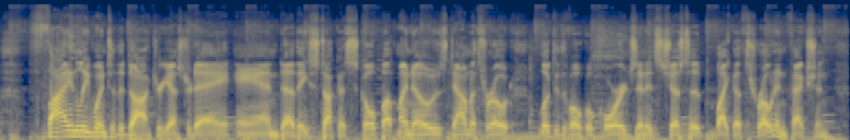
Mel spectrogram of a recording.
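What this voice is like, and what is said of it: Hoarse voice with throat clearing. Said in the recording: “I'm a little bit hoarse, and I keep clearing my throat, and I keep coughing because I've got this nasty throat infection.”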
